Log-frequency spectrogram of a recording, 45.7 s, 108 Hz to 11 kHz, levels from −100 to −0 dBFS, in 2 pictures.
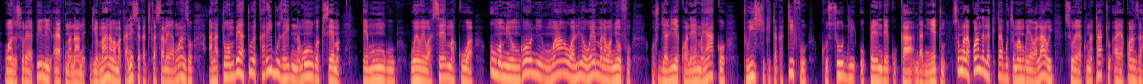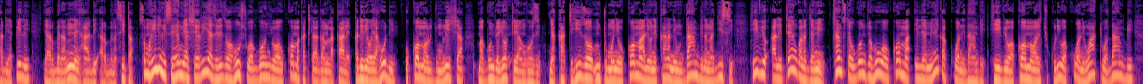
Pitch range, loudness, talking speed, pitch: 120-160 Hz, -24 LUFS, 150 wpm, 135 Hz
